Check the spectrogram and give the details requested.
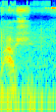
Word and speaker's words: Bach: more miles to Bach which is pronounced Bou in French and then to a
